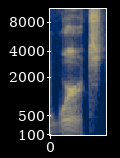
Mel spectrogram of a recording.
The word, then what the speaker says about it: wort: which in beer we call wort, W-O-R-T, but it's pronounced W-I-R-T.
